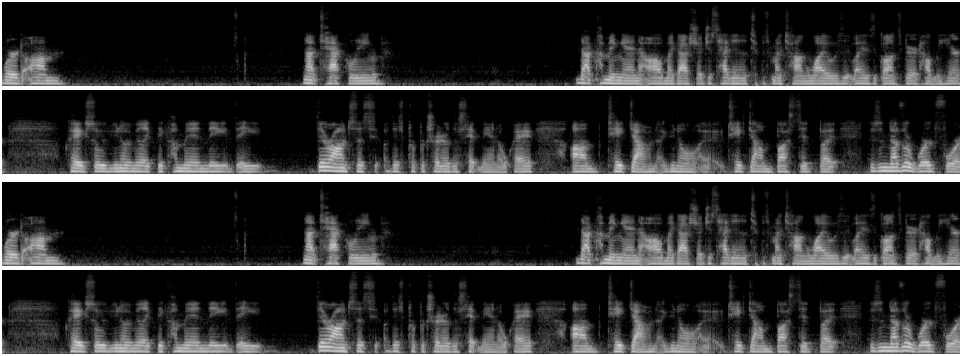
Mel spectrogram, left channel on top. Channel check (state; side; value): identical; both; correlation 1.00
